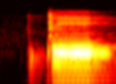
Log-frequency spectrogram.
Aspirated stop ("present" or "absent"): absent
